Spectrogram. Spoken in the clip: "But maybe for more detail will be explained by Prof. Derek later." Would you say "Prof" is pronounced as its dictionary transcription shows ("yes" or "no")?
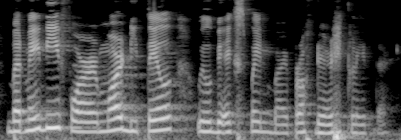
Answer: yes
